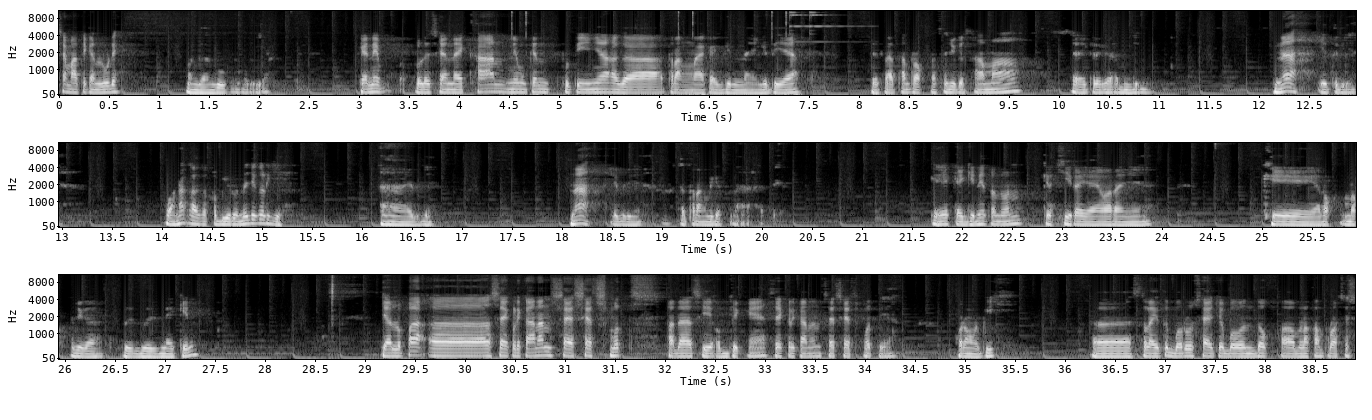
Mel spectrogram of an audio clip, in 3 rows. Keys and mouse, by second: 0.4-1.6 drag, 1.8 middle click, 3.4 click, 8.5-10.8 drag, 11.1-12.1 middle drag, 12.4 shift+middle click, 13.5 shift+middle click, 14.4 click, 23.4-25.4 middle drag, 26.2-27.2 drag, 27.5 middle click, 29.4-30.5 drag, 30.5-32.3 right drag, 33.2 right click, 34.2-35.1 middle drag, 37.3-38.0 middle drag, 38.4-38.9 middle drag.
